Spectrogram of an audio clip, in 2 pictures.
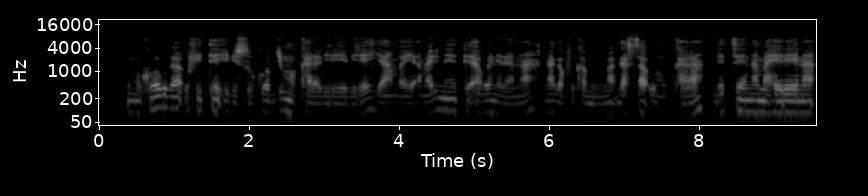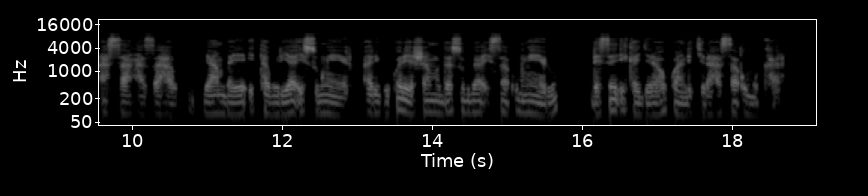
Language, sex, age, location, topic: Kinyarwanda, male, 25-35, Kigali, health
